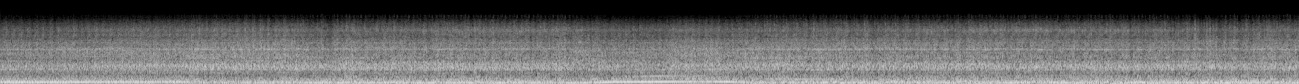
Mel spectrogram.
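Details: Dodge Charger Hemi V8 at steady idle, recorded inside the engine bay on the passenger side with an Insta360 Go3: a quick, light tick rides on top and keeps pace with the engine; a fast tick at idle, source undetermined.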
